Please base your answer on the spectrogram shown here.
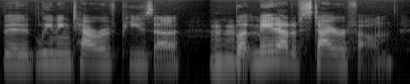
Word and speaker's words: Pisa: It was about the Leaning Tower of Pisa, and we got all this It's styrofoam. pronounced pizza. Yeah, that pizza tower.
